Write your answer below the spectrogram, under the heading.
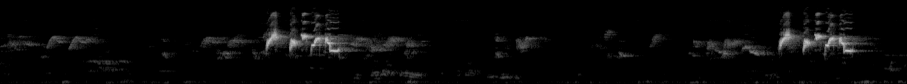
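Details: Red-whiskered bulbul training recording for caged birds: soft warbling phrases punctuated by two loud bursts of rapid, harsh chattering notes, with quiet gaps between.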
